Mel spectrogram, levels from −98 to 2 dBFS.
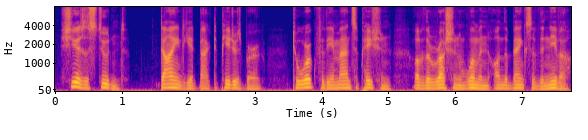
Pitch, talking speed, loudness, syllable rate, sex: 110 Hz, 195 wpm, -19 LUFS, 5.6 syllables/s, male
